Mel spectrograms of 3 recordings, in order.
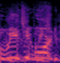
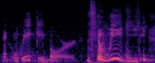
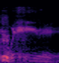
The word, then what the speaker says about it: Ouija: There's no time for an extended bit on various mispronunciations of Ouija board. Your friend needs help. Ouija board. Ouija board. Weedy. A Wega board.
